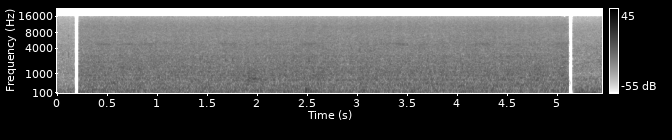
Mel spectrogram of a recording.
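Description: Steady, even rushing noise, broken by a brief drop to silence just after the start and another near the end.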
